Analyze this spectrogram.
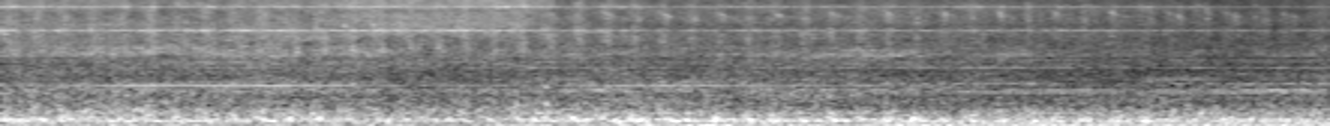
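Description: Helicopter engine and rotor running steadily, heard from inside the cabin with the door open, with a steady high whine over a low drone.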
